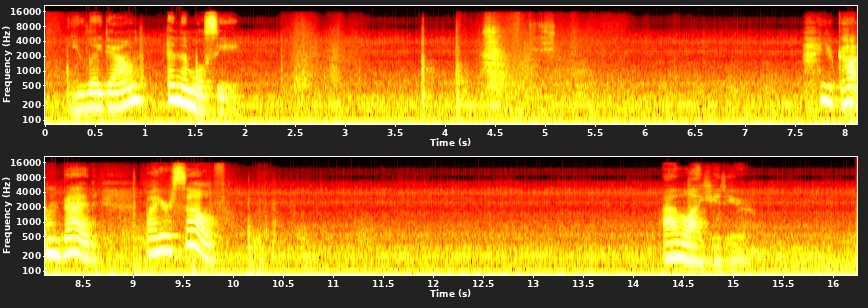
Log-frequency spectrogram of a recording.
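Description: A young woman speaks softly and calmly.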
